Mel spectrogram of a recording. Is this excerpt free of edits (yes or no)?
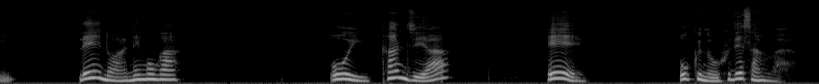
yes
